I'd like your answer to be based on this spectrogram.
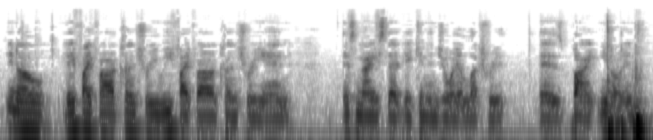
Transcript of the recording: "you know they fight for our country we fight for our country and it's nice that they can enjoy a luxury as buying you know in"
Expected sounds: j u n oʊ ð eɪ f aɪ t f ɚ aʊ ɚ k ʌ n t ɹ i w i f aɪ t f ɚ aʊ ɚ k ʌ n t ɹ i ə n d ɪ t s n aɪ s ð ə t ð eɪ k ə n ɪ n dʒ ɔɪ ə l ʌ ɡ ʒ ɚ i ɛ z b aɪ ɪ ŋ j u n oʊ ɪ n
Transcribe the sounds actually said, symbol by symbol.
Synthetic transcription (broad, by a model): j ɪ n oʊ ð eɪ f aɪ t f ɚ aʊ ɚ k ʌ n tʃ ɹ i w i f aɪ t f ɚ aʊ ɚ k ʌ n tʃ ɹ i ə n ɪ t s n aɪ s ð ə t ð eɪ k ə n ɪ n dʒ ɔɪ ə l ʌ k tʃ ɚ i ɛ z b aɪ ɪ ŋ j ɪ n oʊ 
